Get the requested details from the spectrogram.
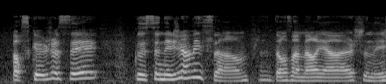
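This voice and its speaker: A woman is speaking. She has an English accent. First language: English (speaking French). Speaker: former exchange student. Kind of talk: recorded video message. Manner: halting.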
